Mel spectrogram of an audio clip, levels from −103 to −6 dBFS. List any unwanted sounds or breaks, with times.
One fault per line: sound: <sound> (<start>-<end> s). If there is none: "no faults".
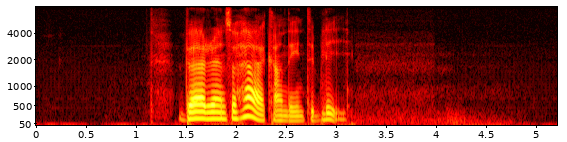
no faults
